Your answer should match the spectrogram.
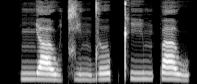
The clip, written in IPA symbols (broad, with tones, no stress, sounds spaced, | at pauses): ɲ aː˧˩ w t͡ɕ i˩ n d ɤː˧˥ p̚ kʰ iː˧ m p a˥˨ w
